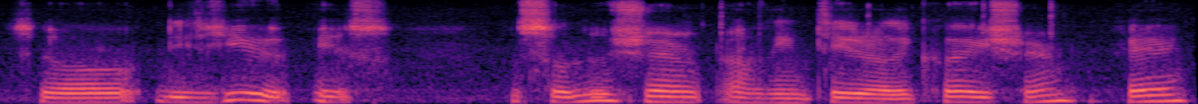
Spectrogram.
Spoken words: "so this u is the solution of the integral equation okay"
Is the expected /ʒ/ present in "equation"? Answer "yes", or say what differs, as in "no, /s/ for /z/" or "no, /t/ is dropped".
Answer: no, /ʃ/ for /ʒ/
